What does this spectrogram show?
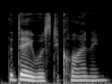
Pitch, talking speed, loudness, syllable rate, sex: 190 Hz, 215 wpm, -19 LUFS, 6.5 syllables/s, female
